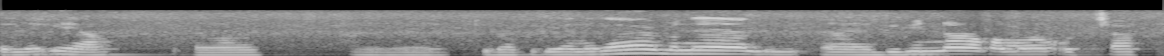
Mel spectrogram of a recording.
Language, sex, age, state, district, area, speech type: Assamese, female, 30-45, Assam, Majuli, urban, spontaneous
